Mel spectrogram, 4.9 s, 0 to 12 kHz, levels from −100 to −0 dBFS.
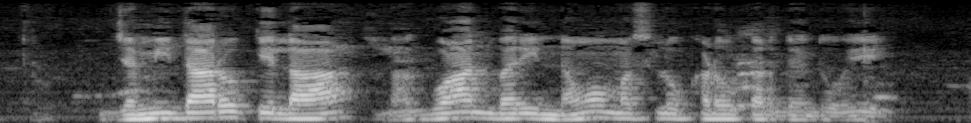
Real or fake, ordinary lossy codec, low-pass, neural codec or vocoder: real; MP3, 96 kbps; 10.8 kHz; none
